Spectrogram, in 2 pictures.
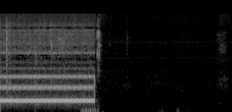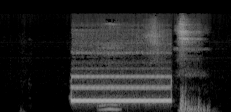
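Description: A phone call rings out: two long, steady electronic ring tones about two seconds each, separated by a few seconds of silence, then a brief burst of noise as the line connects.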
